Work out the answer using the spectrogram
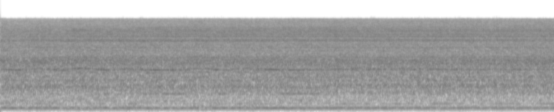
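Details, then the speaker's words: Service truck first start after engine install, fluids topped off and A/C vacuumed and recharged: engine fires and holds steady even idle with smooth hum, no knocks or ticks; runs healthy. "settle everything down sounds really good"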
